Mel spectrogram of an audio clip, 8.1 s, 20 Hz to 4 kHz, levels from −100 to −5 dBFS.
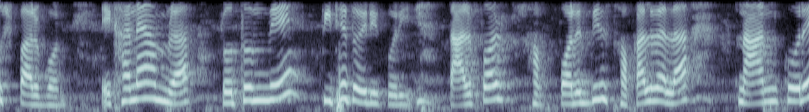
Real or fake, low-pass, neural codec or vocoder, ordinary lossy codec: real; 3.6 kHz; none; none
